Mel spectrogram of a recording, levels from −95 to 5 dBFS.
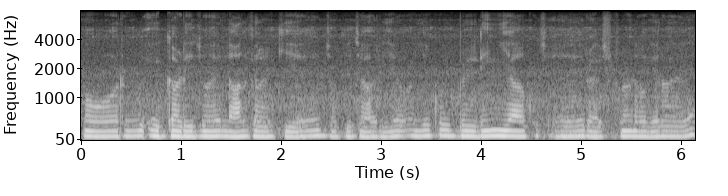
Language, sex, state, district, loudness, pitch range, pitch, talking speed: Hindi, male, Chandigarh, Chandigarh, -14 LUFS, 115-120 Hz, 120 Hz, 225 wpm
